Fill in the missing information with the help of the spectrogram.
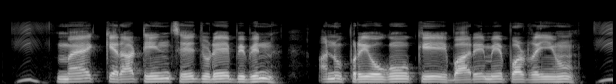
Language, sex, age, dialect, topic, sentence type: Hindi, male, 36-40, Garhwali, agriculture, statement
